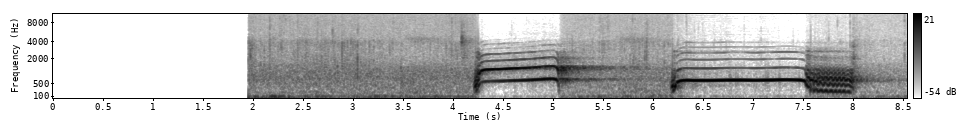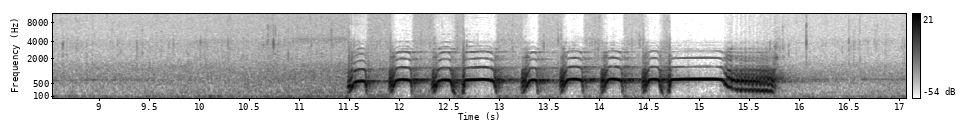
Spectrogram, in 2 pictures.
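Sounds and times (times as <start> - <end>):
owl hoots imitated by mouth: 4.2 - 8.3, 11.5 - 16.0.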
